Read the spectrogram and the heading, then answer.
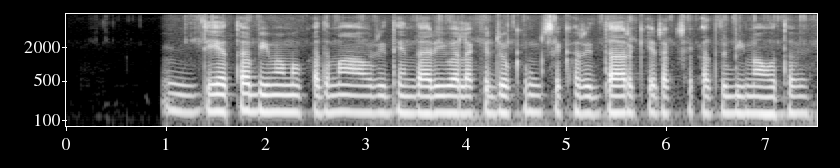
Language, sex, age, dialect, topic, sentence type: Bhojpuri, male, 25-30, Northern, banking, statement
